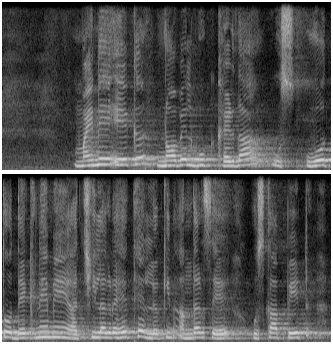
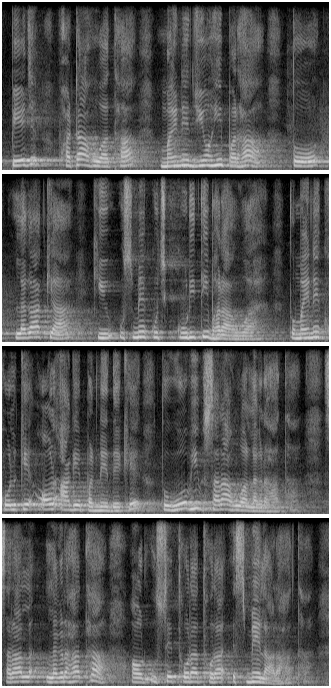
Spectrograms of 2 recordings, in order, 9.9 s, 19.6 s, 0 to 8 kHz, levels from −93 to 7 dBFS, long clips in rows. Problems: constant background noise, echo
